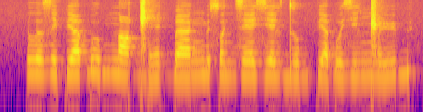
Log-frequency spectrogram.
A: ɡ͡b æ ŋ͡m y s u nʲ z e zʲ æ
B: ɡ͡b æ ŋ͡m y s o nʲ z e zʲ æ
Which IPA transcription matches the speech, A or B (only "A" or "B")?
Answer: B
